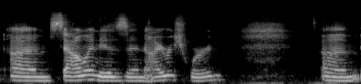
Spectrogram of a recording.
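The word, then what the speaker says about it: Samhain: ready to um celebrate sin um sin is an Irish word um it's spelled s m h a i n don't ever try to pronounce Irish the way it's spelled Irish gay is really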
